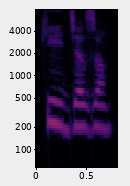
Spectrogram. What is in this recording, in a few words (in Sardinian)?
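"chìgios", female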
